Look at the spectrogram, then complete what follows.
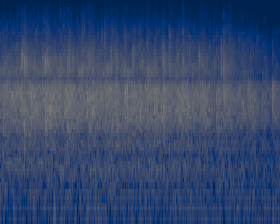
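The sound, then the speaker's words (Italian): An audience at a church service applauds for Jesus with dense, steady clapping that sustains evenly for several seconds before easing off slightly at the end, with no talking over it. “Fai questo applauso più forte per Gesù.”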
